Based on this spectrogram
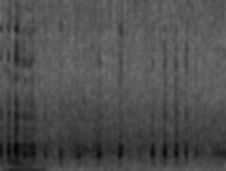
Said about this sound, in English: This is the noise of fulmars coming back to their nests. You get a good view of some of them here chatty, as well. Pretty chatty, these fulmars here. Right inside the nests. They throw their heads back and really create this funny guttural.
